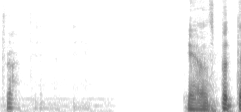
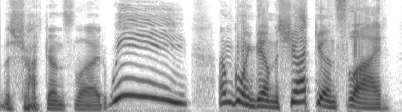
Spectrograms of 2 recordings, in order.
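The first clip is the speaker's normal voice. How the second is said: high, loud delighted whoop; giddy hammed-up glee; playful excitement; 6 semitones higher, 8 dB louder than usual. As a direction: ride the slide like a kid. Playful slide joke.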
